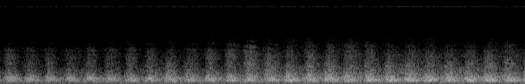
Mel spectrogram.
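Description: NCC WT-class 2-6-4 tank steam locomotive working a train at speed, its exhaust beating in a quick, even rhythm of several beats a second.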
